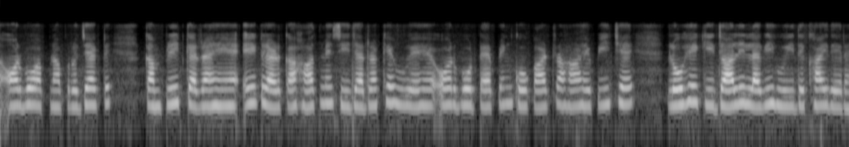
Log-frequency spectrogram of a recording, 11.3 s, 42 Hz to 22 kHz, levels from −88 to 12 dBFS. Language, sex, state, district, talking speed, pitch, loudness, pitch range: Hindi, female, Bihar, Kishanganj, 175 wpm, 245 Hz, -18 LUFS, 240-265 Hz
